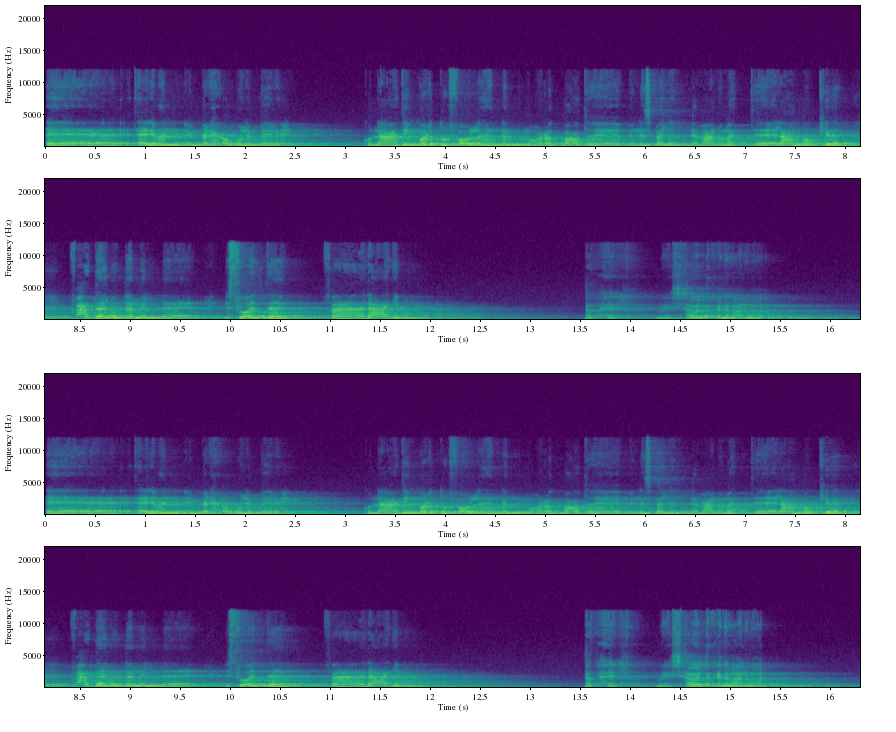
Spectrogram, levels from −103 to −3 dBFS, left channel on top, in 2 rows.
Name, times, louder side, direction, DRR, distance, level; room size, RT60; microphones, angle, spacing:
voice 1, 0.0-2.5 3.2-9.7 9.9-10.6 11.0-11.9, left 1 dB, 20° left, 5 dB, 0.7 m, -27 dB
voice 2, 13.5-14.0 14.3-15.3, right 1 dB, 30° right, 6 dB, 0.7 m, -32 dB
24.0 x 10.5 x 5.2 m, 3.0 s
head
